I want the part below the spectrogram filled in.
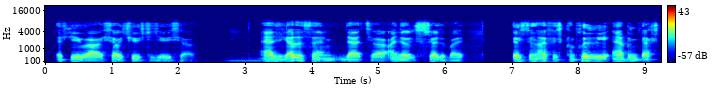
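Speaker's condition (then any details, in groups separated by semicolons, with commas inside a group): Mouth cancer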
